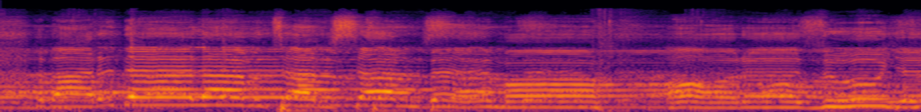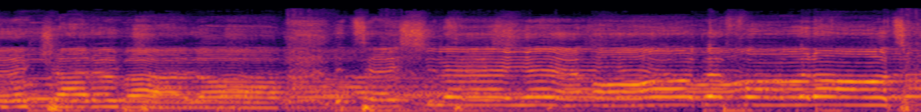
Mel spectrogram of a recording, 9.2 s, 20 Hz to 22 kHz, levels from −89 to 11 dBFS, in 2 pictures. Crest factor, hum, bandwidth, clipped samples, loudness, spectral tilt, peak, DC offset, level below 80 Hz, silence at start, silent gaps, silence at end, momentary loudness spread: 16 dB; none; 15.5 kHz; under 0.1%; -17 LUFS; -3.5 dB/octave; 0 dBFS; under 0.1%; -46 dBFS; 0 s; none; 0 s; 5 LU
